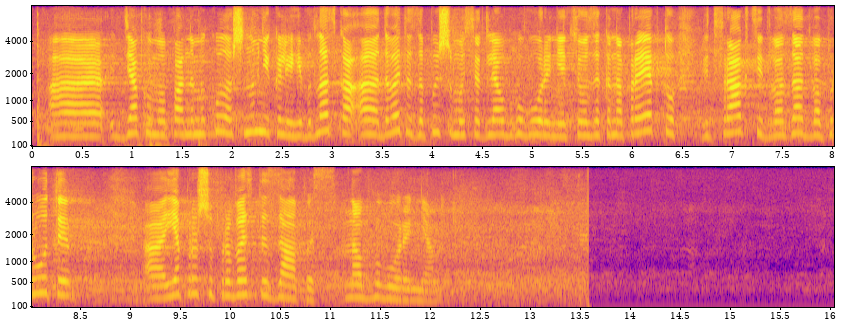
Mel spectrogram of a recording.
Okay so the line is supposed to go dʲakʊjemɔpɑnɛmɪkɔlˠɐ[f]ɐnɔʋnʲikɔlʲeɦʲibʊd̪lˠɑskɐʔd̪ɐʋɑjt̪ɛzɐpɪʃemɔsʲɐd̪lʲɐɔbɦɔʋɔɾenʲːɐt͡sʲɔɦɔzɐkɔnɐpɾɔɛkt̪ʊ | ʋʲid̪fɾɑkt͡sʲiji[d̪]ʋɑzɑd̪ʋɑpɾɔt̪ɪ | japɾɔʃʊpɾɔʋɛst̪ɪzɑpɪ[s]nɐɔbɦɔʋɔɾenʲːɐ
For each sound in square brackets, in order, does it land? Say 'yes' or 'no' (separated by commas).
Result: no, yes, yes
